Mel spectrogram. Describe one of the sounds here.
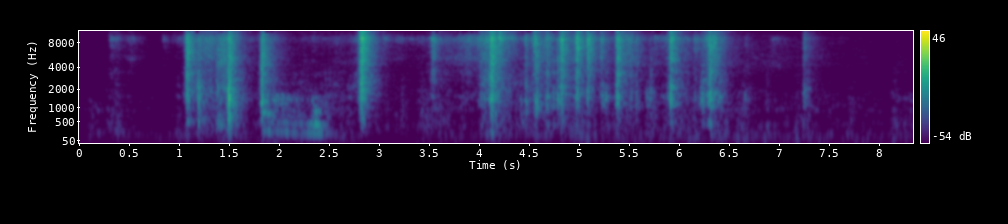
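Paper rustles and crinkles as fingers handle and press a sticker.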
